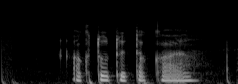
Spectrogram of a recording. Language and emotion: Russian, sad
